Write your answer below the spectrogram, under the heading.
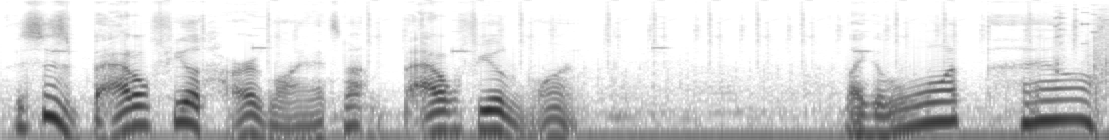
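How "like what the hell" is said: much higher, slow, stretched disbelief; high incredulous. Real, not acted. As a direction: pitch it way up in outrage. Mocked for hiding.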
